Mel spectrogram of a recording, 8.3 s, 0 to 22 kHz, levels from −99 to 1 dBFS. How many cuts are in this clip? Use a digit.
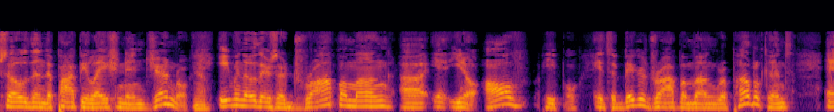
0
